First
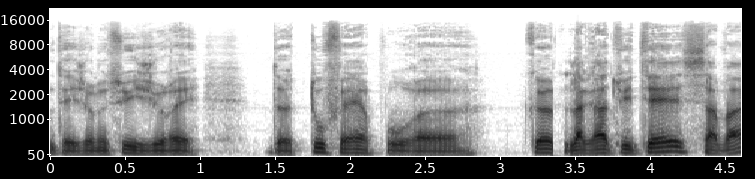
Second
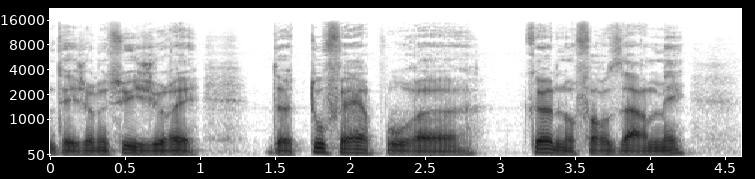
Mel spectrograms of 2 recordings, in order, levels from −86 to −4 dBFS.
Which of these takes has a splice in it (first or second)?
first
